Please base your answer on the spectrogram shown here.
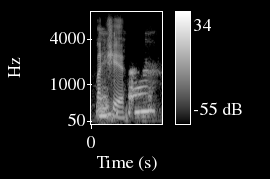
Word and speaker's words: Lancashire: Lancashire, Oh fuck. Really? which does have a Lancaster. Birmingham jail? What? That's Lancashire. Lancashire, Lancashire? sheer at the end. You guys don't pronounce your words right.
